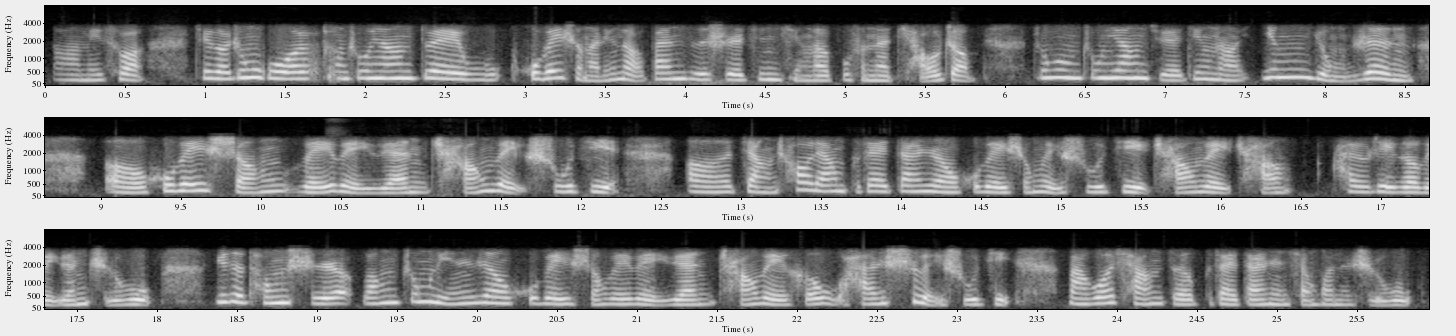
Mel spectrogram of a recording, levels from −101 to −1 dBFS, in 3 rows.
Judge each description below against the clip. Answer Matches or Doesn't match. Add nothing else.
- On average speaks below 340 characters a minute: Matches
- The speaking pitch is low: Doesn't match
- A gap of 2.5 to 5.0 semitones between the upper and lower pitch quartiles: Matches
